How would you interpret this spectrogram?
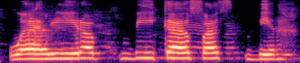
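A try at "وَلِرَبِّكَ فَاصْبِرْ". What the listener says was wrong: Kurang. Sod. Wali rabbika fas. Ngonyong dikit. Nyunyu. Fas. Bir. Wali rabbika fas. Sodnya kurang apa ibarat durian itu. Ibarat durian itu udah mau matang enak tapi belum berair gitu loh. Belum pas bir. Fas bir.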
